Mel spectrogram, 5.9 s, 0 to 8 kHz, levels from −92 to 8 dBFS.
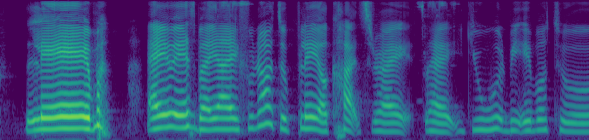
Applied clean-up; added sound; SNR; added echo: neural separator model SepFormer DNS4.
